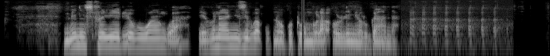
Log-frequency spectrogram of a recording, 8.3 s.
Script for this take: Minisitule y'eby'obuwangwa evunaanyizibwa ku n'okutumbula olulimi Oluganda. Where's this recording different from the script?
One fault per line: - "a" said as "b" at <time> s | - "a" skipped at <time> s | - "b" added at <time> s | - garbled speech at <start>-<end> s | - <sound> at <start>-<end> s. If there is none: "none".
- dropout at 4.5-4.6 s
- laugh at 6.1-7.7 s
